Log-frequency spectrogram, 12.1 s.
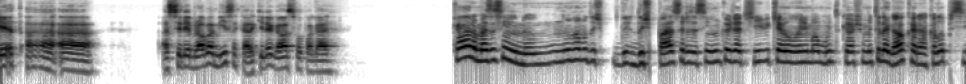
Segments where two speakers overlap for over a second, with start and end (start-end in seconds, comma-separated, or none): none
